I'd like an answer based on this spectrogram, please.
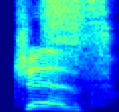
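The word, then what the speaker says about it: JezzBall: in case anybody's confused j e z z jazz jazz and let's say it correctly ball it is a very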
